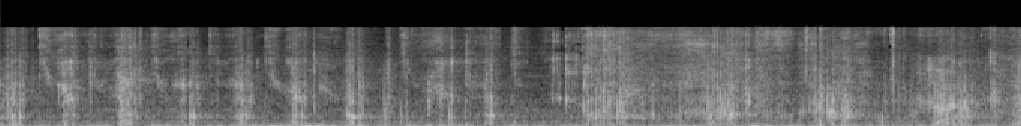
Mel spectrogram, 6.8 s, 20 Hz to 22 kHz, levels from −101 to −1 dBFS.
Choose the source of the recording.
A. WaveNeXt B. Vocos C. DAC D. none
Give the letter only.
D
